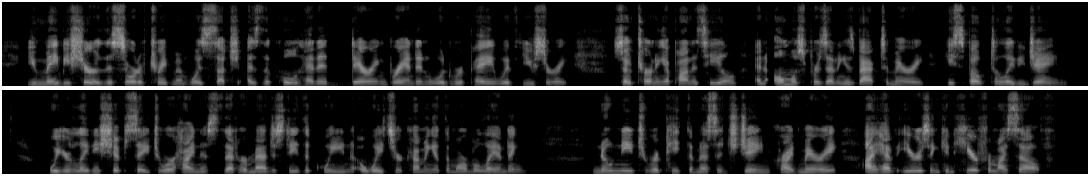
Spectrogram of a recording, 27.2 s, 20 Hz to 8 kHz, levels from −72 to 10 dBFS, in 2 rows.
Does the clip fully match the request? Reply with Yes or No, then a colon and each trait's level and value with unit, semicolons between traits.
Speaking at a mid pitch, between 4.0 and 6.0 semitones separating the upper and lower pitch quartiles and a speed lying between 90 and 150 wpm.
No: medium, 150 Hz; average, 4.9 semitones; average, 160 wpm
